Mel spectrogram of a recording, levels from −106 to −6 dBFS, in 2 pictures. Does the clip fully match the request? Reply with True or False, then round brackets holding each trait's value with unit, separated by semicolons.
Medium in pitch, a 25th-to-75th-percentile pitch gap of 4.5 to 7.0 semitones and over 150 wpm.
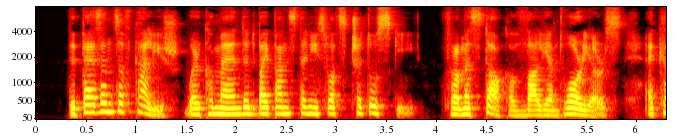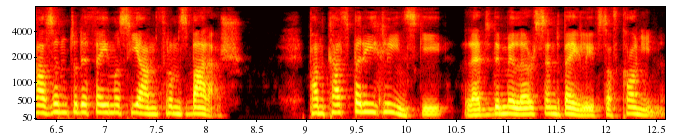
False (170 Hz; 3.9 semitones; 160 wpm)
